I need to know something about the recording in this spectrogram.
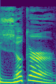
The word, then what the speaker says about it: Zucker: on our interview with Jeremy Zucker like Booker I said his name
